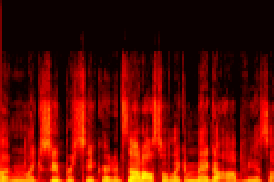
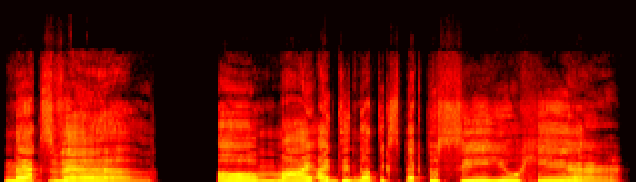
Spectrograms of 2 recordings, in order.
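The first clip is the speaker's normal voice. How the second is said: loud, high, hammed-up German accent; booming German accent; 8 dB louder, much slower than usual. Sire hails Max from behind, booming German accent. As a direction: boom it out slowly in a bad German accent. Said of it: "in a loud, booming voice, you hear in a horrible German accent".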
